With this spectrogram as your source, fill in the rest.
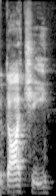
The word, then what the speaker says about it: odachi: big box um yeah when I unpack the odachi I said it right this time guys uh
